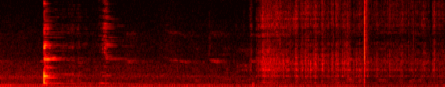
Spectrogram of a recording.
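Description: A sharp metallic clink against a stainless steel pot about half a second in, ringing on briefly, then a softer knock. Near the end comes a short hissing rustle and another light click as small ingredients go into the oil in the pot.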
